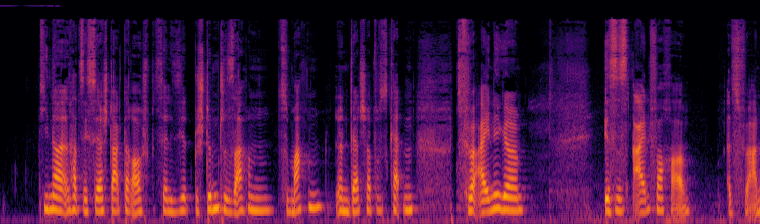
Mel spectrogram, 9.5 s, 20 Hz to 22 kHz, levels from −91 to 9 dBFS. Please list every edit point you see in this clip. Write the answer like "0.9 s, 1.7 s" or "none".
3.5 s, 5.7 s

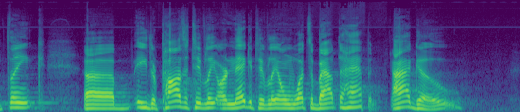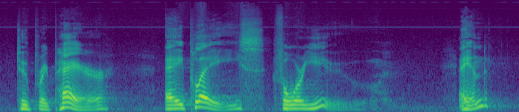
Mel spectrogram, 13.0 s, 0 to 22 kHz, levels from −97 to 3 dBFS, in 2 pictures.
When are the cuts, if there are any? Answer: 4.8 s, 9.8 s

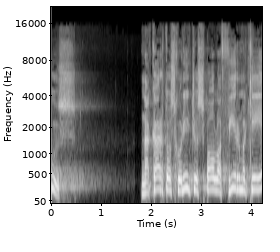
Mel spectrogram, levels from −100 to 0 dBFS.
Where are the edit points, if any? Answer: 1.7 s

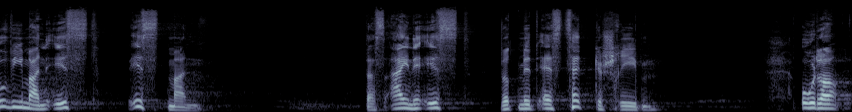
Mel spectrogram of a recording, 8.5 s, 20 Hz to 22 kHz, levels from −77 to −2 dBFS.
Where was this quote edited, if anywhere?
1.3 s

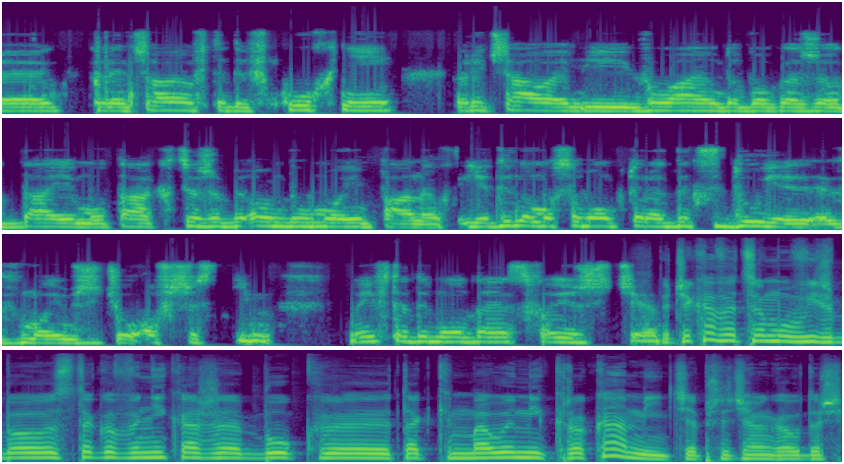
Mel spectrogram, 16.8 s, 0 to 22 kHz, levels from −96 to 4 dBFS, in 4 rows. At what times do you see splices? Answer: none

